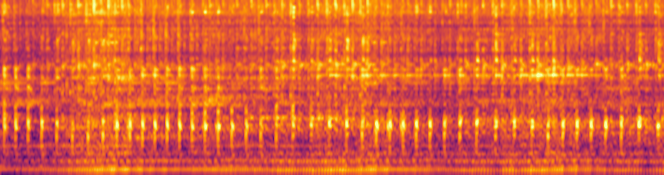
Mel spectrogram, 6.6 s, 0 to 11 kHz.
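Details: 2002 Chevrolet Trailblazer with a remanufactured engine, shortly before its break-in checkup: the petrol engine idles with a sharp, regular knock, about five or six per second, over a low hum; cause unknown despite extensive teardown.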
